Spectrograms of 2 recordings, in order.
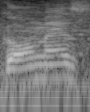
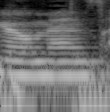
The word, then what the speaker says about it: Gomez: Dennis, hey, I'm Gomez. I'm with the DEA, Drug Enforcement. It's Selena Gomez. I am super. Here, the Z is pronounced Z.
